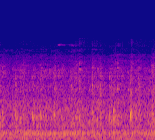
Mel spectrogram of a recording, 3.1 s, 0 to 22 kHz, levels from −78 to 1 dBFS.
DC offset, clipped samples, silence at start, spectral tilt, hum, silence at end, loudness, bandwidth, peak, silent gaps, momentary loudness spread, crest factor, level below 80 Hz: under 0.1%; under 0.1%; 0 s; -7 dB/octave; none; 0 s; -27 LUFS; 8.6 kHz; -8 dBFS; none; 2 LU; 20 dB; -40 dBFS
